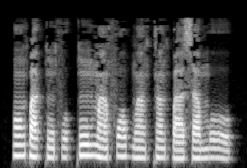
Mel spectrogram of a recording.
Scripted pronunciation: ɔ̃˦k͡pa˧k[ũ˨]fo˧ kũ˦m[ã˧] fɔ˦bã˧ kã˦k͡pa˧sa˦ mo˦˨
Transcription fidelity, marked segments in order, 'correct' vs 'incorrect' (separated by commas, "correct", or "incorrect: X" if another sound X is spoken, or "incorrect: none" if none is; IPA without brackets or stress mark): correct, correct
